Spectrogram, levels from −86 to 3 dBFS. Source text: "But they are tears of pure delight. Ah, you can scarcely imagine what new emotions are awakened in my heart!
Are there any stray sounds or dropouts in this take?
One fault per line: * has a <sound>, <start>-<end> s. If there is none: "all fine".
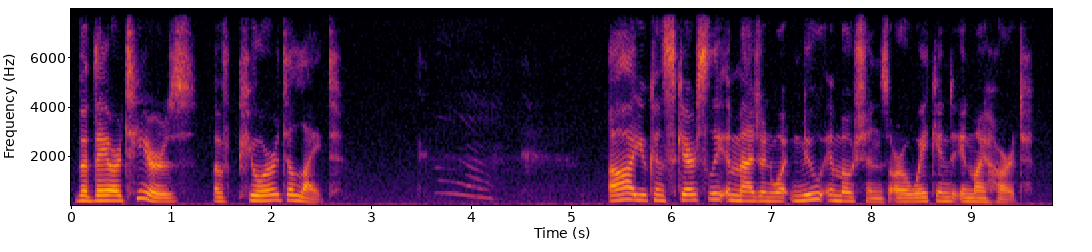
* has a sigh, 3.6-4.4 s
